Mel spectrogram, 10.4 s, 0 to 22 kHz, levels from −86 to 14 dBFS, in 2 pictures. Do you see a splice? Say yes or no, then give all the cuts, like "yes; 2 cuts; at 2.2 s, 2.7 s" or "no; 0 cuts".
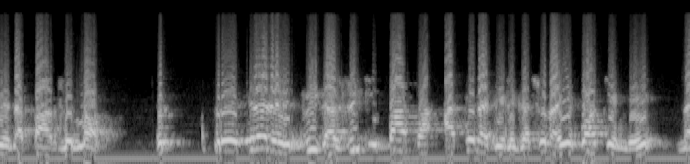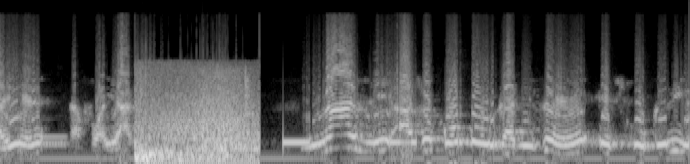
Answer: yes; 1 cut; at 1.0 s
